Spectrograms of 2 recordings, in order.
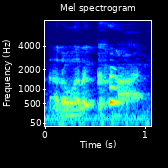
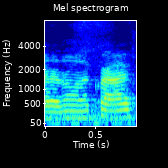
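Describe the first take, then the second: First: High, choked breath holding back crying; trying hard not to cry; fighting tears. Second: Said in the usual way. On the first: Real, not acted.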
